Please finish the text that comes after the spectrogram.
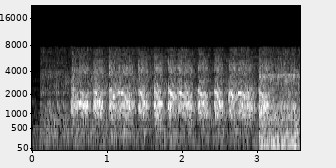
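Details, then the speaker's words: Vehicle with a low battery, jump-started in the morning: starter cranks in pulses about three a second for 2.5 seconds, then the engine catches and runs; owner suspects it was flooded with petrol and fuel is not getting through. "success we reckon we might have flooded it with too much petrol and uh there's an additional problem with the uh the gas not getting through on pond start"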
